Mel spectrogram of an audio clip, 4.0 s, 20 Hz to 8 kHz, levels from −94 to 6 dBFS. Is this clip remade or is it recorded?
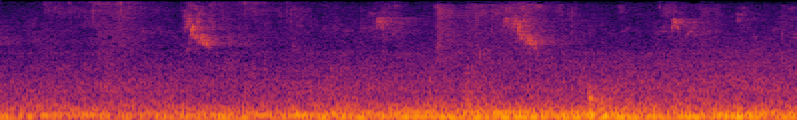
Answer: recorded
